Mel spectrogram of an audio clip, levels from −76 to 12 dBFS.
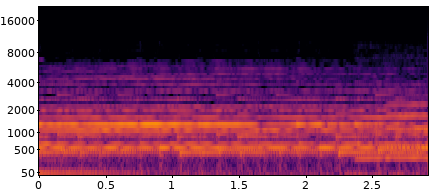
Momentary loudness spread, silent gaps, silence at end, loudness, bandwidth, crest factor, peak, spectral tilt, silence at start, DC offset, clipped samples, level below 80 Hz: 5 LU; none; 0 s; -17 LUFS; 9.6 kHz; 12 dB; -6 dBFS; -4.5 dB/octave; 0 s; under 0.1%; under 0.1%; -40 dBFS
